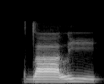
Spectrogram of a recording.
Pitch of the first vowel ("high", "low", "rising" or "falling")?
low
